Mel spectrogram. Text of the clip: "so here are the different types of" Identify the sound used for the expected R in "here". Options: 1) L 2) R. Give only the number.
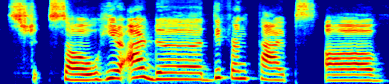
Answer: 2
